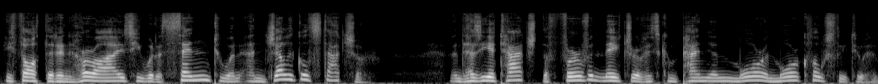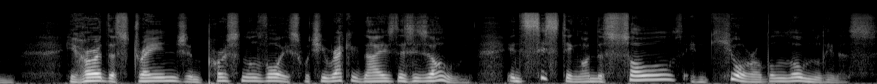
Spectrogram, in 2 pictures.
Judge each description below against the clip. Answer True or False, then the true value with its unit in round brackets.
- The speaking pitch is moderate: True (145 Hz)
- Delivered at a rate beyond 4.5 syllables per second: True (5.0 syllables/s)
